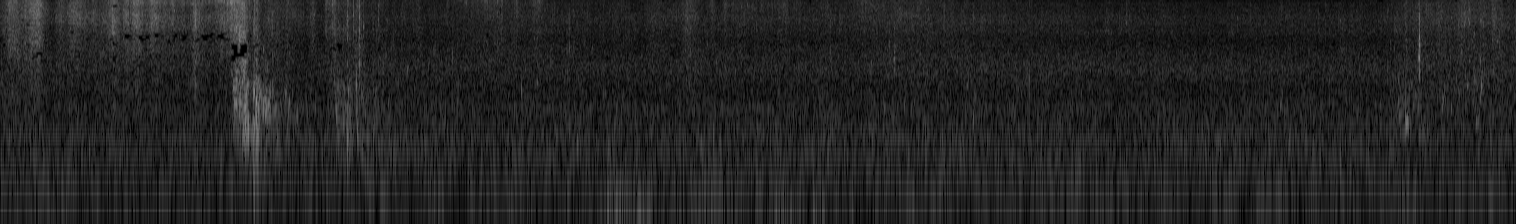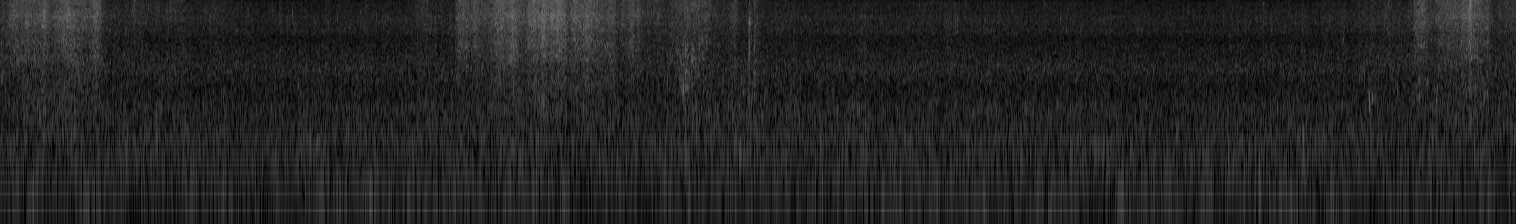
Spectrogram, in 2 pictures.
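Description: Water of a small shallow river running, with a low wind rumble on the microphone and a few short bouts of splashing from someone wading in it. A brief sound falling steeply in pitch comes about two and a half seconds in and is the loudest moment.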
